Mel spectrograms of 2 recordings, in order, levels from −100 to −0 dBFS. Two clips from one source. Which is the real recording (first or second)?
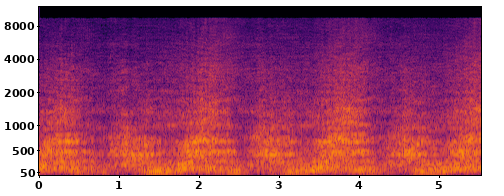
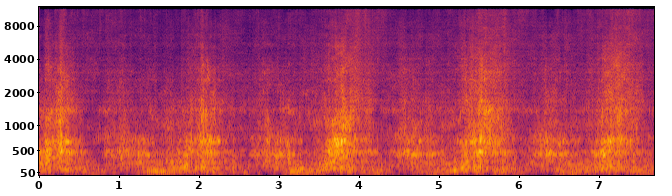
first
